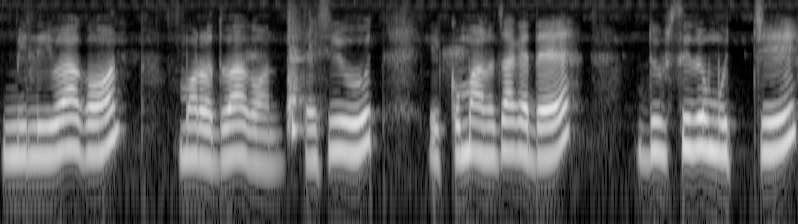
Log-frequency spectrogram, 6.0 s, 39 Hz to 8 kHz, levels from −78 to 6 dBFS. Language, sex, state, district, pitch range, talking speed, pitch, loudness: Chakma, female, Tripura, West Tripura, 200-225 Hz, 130 wpm, 210 Hz, -15 LUFS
